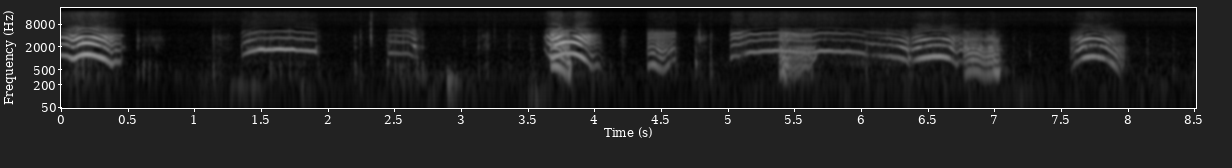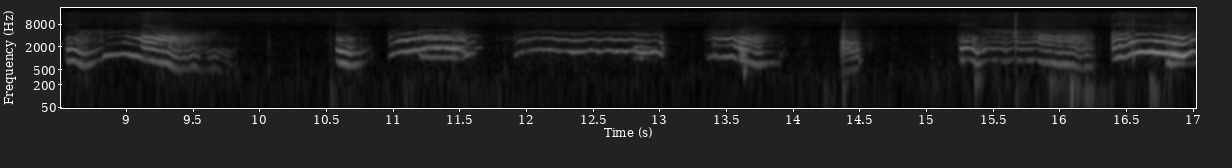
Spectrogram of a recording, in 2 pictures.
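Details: Newborn pug puppies, twenty minutes after birth, crawl around a warm basket giving their first sounds: thin, high squeaks and arching whines in short bursts.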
